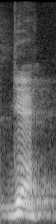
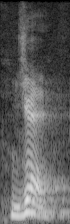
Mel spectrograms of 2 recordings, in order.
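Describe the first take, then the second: First: The syllable begins with a hard g sound. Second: The syllable begins with a j sound. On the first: The speaker calls it wrong. "इसका हम उच्चारण ऐसे कर लेते हैं भ्रांतिवश" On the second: The speaker calls it right. "होता क्या है इसका उच्चारण?"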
